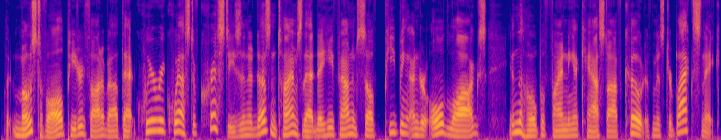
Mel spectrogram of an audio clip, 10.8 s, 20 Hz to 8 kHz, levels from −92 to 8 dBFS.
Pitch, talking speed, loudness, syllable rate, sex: 140 Hz, 210 wpm, -18 LUFS, 4.8 syllables/s, male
